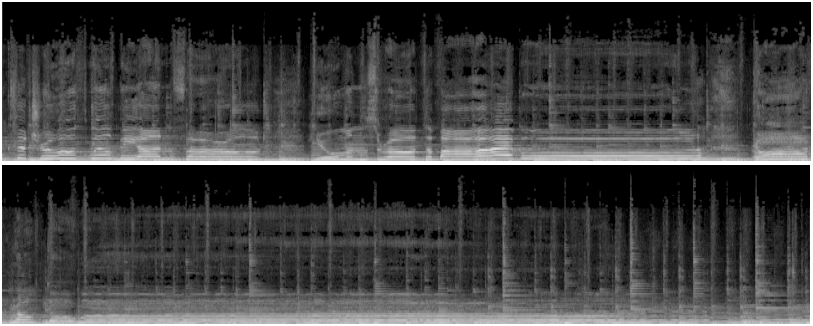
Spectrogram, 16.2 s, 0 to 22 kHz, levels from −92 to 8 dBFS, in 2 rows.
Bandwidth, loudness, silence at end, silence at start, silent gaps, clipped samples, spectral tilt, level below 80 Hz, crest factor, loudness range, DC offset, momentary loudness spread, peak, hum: 17.5 kHz; -17 LUFS; 0 s; 0 s; none; under 0.1%; -6.5 dB/octave; -28 dBFS; 16 dB; 3 LU; under 0.1%; 5 LU; 0 dBFS; none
